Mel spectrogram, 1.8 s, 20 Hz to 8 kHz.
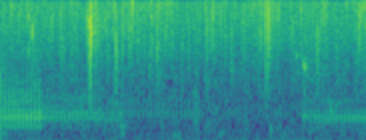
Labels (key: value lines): label: biophony, croak
recorder: SoundTrap 500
